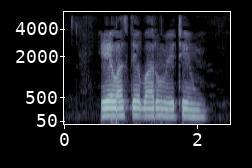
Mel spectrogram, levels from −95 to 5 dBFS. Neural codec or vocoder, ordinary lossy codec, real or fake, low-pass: none; MP3, 24 kbps; real; 5.4 kHz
